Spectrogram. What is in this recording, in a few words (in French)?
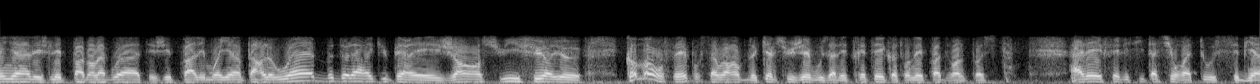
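Dopage répondeur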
